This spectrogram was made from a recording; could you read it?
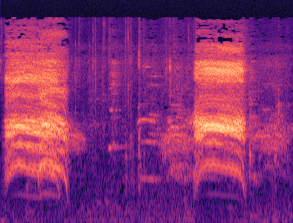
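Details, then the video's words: Two long, rasping crow caws, each over half a second and harshly buzzy, separated by quieter distant cawing, from crows fighting for food. "Different kauwa ki awaz - Angry kauwa ki awaaz | Crow bird unity anger and sound for food"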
